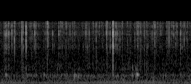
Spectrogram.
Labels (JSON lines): {"label": "ambient", "recorder": "HydroMoth"}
